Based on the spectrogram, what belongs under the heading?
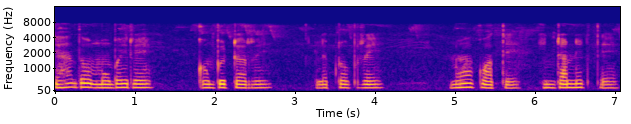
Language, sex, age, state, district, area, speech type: Santali, male, 18-30, West Bengal, Bankura, rural, spontaneous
